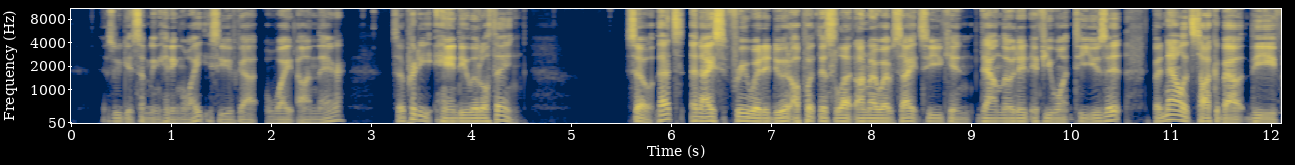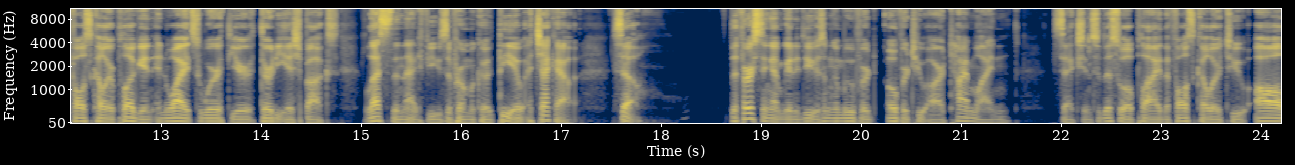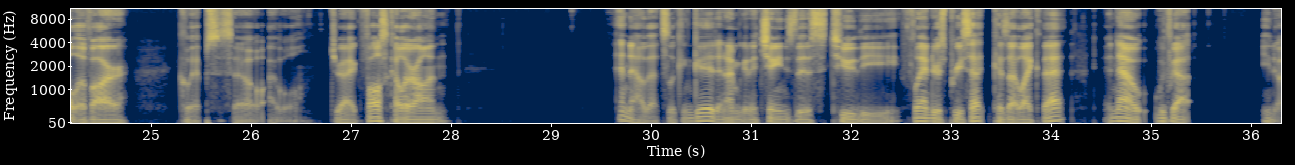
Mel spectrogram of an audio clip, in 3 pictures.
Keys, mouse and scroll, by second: 2.9 click, 4.3 right click, 5.3 click, 10.6 click, 11.5-14.1 scroll down 1, 16.6 click, 19.9 click, 22.2 alt+s, 26.5 click, 29.1 click.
